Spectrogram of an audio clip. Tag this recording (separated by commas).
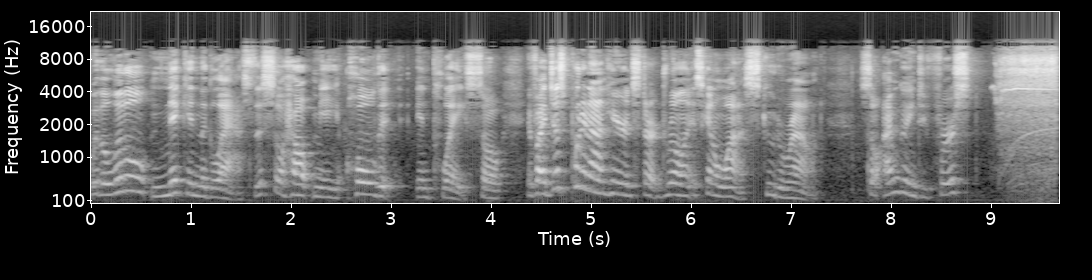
Tools, Power tool, Drill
